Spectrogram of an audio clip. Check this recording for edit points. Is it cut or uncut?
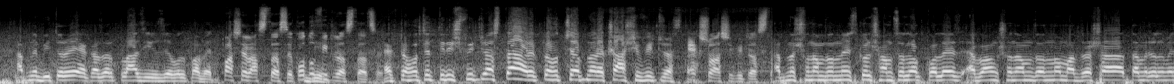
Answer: cut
